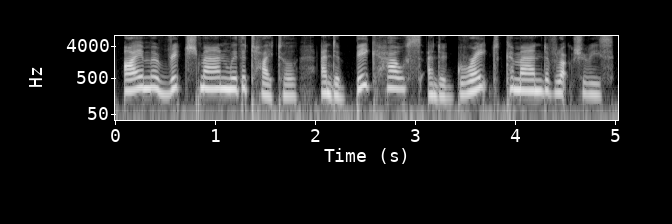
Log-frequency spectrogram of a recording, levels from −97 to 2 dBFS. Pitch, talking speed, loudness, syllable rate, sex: 220 Hz, 215 wpm, -19 LUFS, 5.0 syllables/s, female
